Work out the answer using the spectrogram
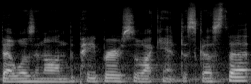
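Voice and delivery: ordinary talk, nothing marked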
